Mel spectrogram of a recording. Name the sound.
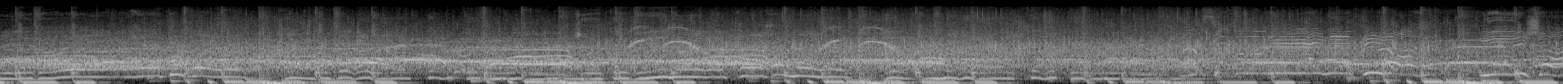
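audience applause for the award winner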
